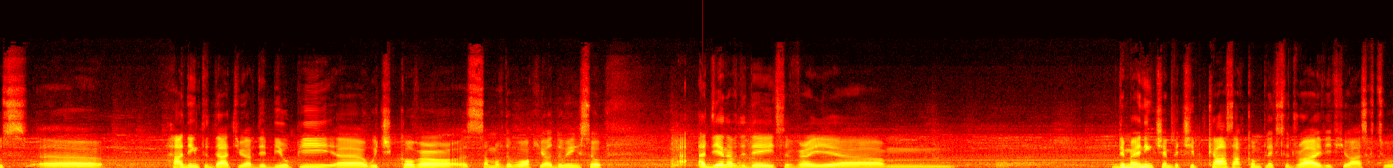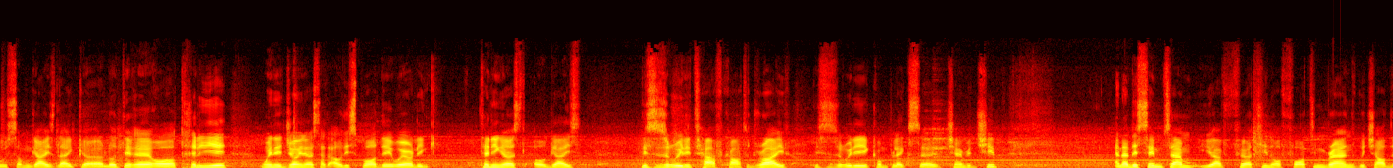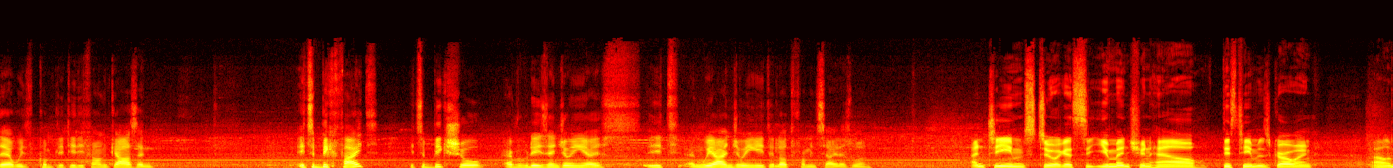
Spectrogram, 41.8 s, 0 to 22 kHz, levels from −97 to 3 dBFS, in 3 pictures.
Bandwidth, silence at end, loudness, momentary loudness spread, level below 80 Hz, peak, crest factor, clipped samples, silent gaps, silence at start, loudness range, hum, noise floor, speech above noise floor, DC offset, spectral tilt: 15 kHz; 0 s; -18 LUFS; 20 LU; -66 dBFS; 0 dBFS; 18 dB; under 0.1%; none; 0 s; 5 LU; none; -39 dBFS; 21 dB; under 0.1%; -5 dB/octave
